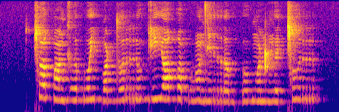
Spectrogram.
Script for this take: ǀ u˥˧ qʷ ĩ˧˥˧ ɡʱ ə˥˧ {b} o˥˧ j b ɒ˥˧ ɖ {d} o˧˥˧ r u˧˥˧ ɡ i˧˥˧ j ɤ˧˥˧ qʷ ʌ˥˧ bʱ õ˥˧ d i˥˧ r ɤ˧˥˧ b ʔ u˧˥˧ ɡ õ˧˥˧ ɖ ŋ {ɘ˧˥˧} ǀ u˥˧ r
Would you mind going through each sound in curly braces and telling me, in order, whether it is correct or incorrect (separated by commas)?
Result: correct, correct, correct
